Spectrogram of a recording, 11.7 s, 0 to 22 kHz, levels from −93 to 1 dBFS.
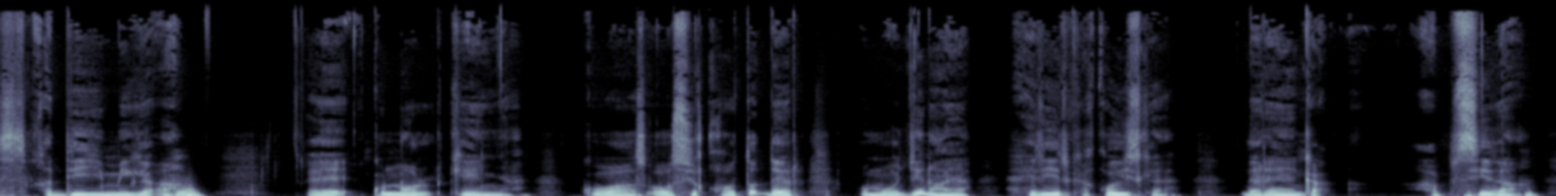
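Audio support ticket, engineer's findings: Listened to the full speech recording and found nothing that stood out as a problem.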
